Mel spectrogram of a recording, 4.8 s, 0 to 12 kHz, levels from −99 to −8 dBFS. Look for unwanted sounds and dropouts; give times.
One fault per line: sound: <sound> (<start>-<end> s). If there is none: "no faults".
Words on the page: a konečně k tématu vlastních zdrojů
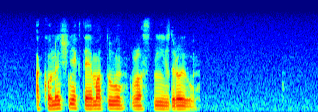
no faults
